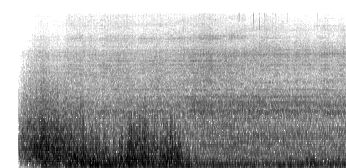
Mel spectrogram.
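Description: Small moped engine running as it carries two riders over sand, louder over the first two seconds and then steadier.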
